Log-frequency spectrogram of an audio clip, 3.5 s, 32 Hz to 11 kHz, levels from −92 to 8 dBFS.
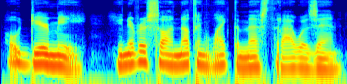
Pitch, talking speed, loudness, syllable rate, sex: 115 Hz, 240 wpm, -17 LUFS, 5.1 syllables/s, male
